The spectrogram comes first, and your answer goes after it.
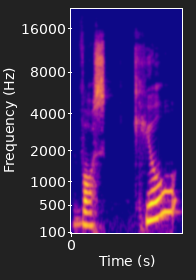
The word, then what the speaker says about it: Voskuil: our guest speaker, Voskuil. Am I saying that correctly? Voskuil, yeah, it's a typical Dutch pronunciation, the UI.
